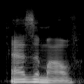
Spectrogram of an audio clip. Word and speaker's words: Asimov: Asimov. How do you say that in American English? I say Asimov. Asimov. We say Asimov here in Eastern Europe. It sounds classier.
